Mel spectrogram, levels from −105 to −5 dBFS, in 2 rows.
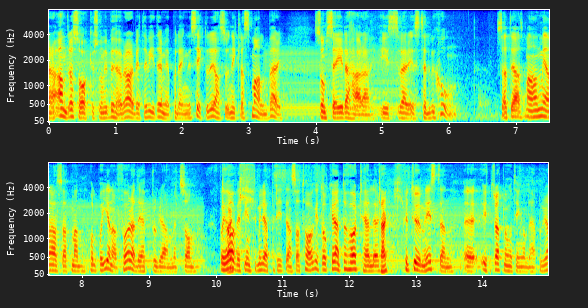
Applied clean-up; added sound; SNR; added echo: none; Wind instrument, woodwind instrument; 18 dB; none.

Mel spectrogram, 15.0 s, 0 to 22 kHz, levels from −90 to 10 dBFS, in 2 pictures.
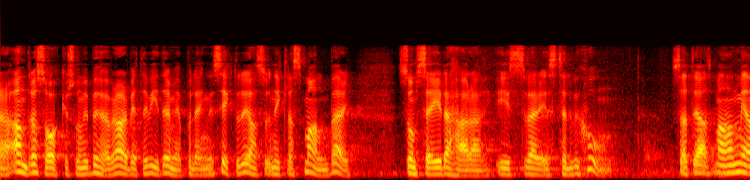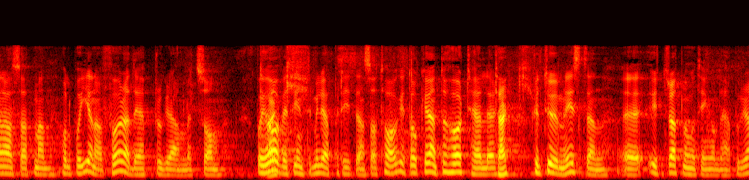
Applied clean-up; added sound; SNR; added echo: none; none; none; none.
